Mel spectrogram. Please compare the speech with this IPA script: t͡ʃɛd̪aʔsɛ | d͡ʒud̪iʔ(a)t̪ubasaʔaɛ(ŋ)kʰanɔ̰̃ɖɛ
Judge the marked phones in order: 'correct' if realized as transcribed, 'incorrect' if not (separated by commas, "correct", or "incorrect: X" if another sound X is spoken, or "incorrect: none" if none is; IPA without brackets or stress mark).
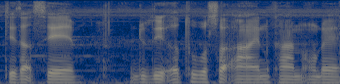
incorrect: ə, incorrect: n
